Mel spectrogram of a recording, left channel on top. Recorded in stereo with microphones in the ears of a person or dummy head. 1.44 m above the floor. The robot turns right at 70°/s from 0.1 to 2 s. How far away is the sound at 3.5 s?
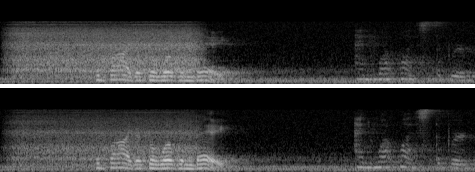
About 4 m.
